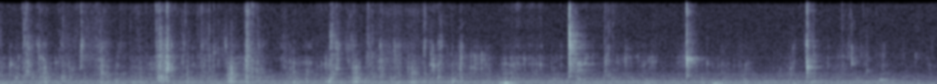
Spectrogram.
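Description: Close-miked eating: teeth biting into a sauce-dipped ear of corn on the cob, then wet chewing with many small mouth clicks. A few sharper, louder smacks come in the second half.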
